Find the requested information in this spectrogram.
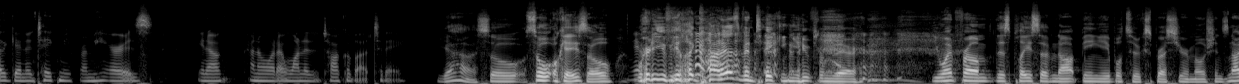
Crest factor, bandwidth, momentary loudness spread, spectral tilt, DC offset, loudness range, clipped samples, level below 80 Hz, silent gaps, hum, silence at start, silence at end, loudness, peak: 20 dB; 19 kHz; 23 LU; -4.5 dB/octave; 0.4%; 20 LU; under 0.1%; -54 dBFS; none; none; 0 s; 0 s; -21 LUFS; -2 dBFS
